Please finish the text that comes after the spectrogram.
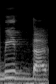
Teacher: ওকে দেখো বিদ্যা লাস্টে যখন আমাদের জফলা রয়েছে তখন আমাদের এই জফলার কারণে দর উচ্চারণটা আমরা করছি দুইবার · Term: দ্বিত্ব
